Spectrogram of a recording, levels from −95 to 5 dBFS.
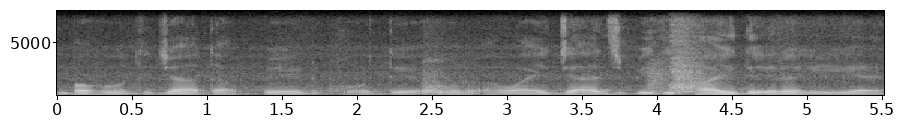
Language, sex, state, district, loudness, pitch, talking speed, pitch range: Hindi, male, Haryana, Rohtak, -18 LUFS, 105 Hz, 130 wpm, 100-105 Hz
